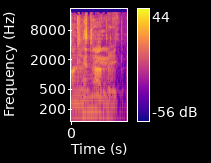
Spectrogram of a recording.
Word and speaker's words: Knuth: So I actually think it's Knuth as well. – Oh, it's Knuth. – Okay. That's what the pronunciation key says.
